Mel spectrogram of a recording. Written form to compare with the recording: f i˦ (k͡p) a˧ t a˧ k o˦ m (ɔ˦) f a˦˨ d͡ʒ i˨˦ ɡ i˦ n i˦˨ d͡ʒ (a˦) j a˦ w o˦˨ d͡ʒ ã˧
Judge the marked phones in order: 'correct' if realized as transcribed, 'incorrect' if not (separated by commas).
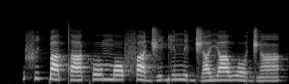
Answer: correct, correct, incorrect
